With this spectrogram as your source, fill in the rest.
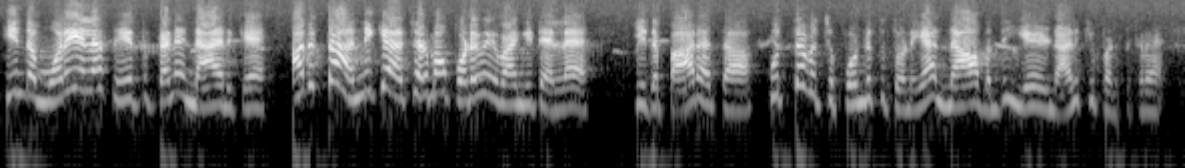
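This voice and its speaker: An actress playing a blunt, sharp-tongued young village woman in a film scene. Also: sits high, expressive, fast. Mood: humble. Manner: blunt, matter-of-fact. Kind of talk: film dialogue. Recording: film soundtrack with music behind. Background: music.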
